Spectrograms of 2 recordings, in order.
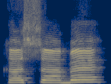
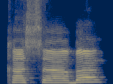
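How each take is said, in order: First: The final vowel is fronted toward 'e'. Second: The final vowel is a plain open 'a'. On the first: The speaker calls it wrong. "some people they do kasabe" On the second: The speaker calls it right. "You must pronounce straight"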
